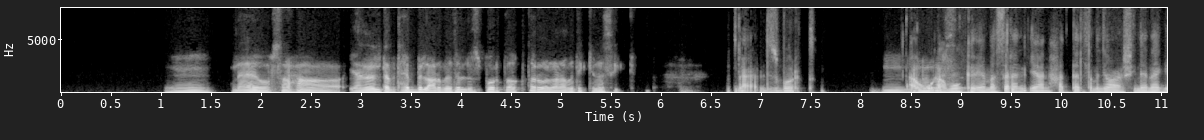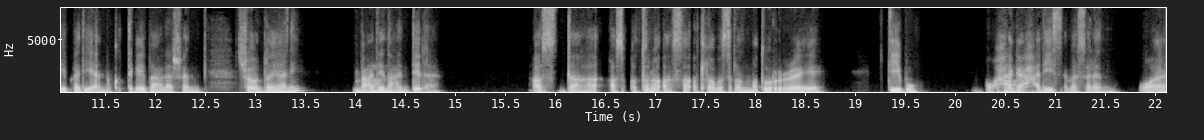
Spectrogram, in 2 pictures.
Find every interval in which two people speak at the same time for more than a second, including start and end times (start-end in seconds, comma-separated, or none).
none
